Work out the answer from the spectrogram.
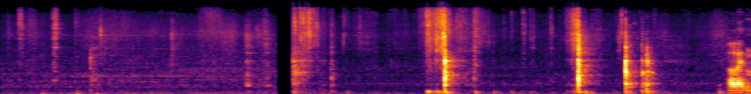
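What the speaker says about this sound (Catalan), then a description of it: "Pelem la ceba i la tallarem ben petita." Knife chopping onion finely on a cutting board, sharp quick strokes arriving in short clusters with pauses between, close and fairly quiet, no talking.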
